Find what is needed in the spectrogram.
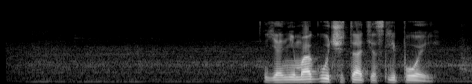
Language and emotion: Russian, angry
